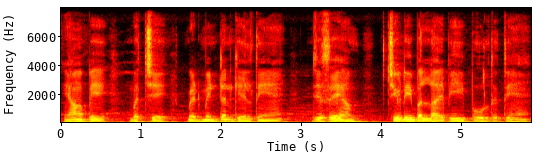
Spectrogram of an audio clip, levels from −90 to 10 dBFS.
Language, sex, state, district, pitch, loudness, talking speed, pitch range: Hindi, male, Punjab, Fazilka, 115 Hz, -18 LUFS, 145 wpm, 110-125 Hz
